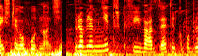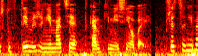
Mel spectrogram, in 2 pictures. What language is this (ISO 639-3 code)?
pol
